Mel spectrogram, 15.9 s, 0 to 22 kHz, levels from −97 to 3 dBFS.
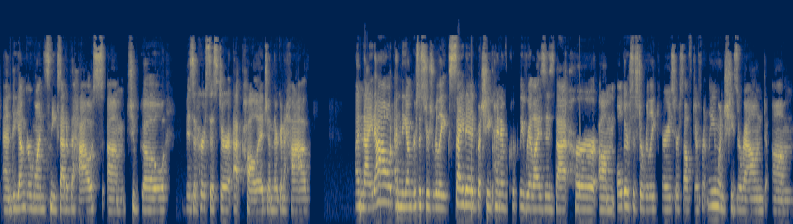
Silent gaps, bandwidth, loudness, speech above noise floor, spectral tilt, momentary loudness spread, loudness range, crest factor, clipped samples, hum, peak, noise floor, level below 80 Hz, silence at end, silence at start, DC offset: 6.38-6.48 s; 12.5 kHz; -20 LUFS; 56 dB; -1.5 dB/octave; 10 LU; 5 LU; 20 dB; under 0.1%; none; -2 dBFS; -77 dBFS; -66 dBFS; 0.05 s; 0.05 s; under 0.1%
